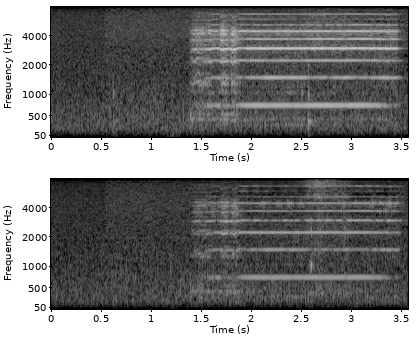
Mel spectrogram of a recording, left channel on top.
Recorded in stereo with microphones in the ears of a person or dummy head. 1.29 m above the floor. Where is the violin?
60° left (ahead or behind), 1.4 m.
